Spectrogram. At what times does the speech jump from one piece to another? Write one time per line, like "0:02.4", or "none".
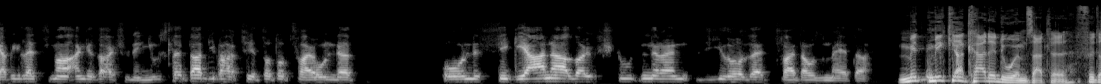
none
